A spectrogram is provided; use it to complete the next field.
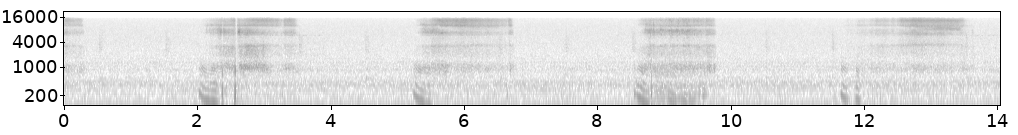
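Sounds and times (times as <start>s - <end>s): cat snoring: 0.0s - 0.3s, 2.0s - 3.5s, 5.2s - 6.8s, 8.6s - 9.8s, 11.6s - 13.6s.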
